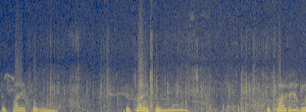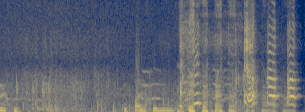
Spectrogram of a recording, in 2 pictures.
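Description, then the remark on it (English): A male musk duck, Ripper, at a nature reserve gives a raspy, voice-like call during a mating ritual, mimicking a caretaker's phrase "You bloody fool," repeated in several loud bursts with harsh breathy noise near the end. “In an audio clip, a male musk duck called Ripper can be heard repeating the phrase, "You bloody fool," during a mating ritual, mimicking one of his caretakers at the nature reserve.”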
